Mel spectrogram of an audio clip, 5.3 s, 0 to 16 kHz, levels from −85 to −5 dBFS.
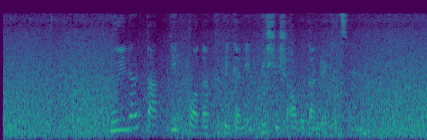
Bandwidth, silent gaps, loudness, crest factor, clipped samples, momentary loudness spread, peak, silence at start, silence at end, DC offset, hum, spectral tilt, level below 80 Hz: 11.5 kHz; none; -36 LUFS; 16 dB; under 0.1%; 3 LU; -22 dBFS; 0.05 s; 0 s; under 0.1%; none; -3.5 dB/octave; -62 dBFS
